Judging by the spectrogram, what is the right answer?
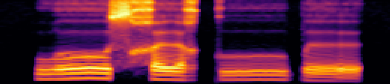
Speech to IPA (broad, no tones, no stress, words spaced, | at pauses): woːsχəːʁ kuːpəː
